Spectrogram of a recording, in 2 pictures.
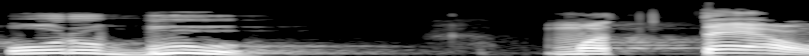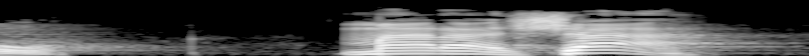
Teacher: A gente tem a última sílaba como tônica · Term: oxítona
